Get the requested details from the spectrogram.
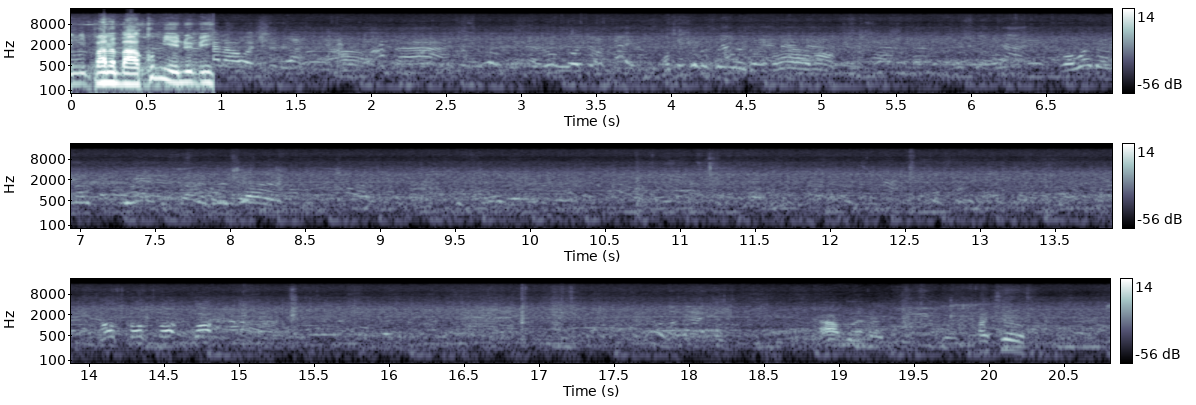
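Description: People chatter faintly in the distance.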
